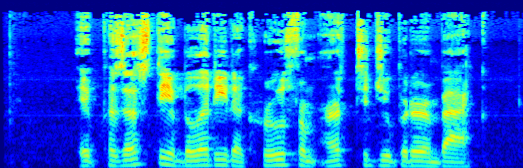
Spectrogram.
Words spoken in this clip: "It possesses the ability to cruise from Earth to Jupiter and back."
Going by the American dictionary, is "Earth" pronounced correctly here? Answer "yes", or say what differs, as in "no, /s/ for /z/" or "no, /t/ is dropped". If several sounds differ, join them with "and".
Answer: yes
